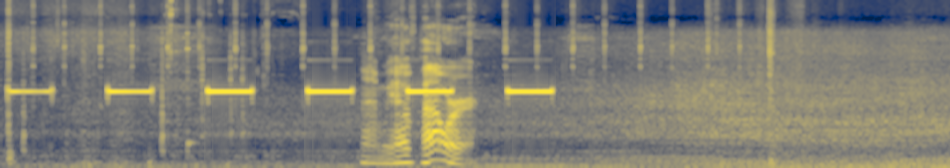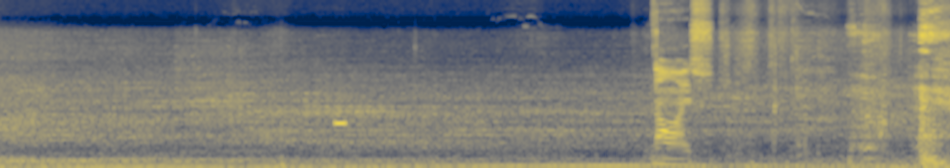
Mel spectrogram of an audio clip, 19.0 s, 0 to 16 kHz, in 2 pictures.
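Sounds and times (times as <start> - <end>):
motor vehicle rumble: 0.0 - 19.0
faint short beep: 0.1 - 4.5, 12.8 - 13.0.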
